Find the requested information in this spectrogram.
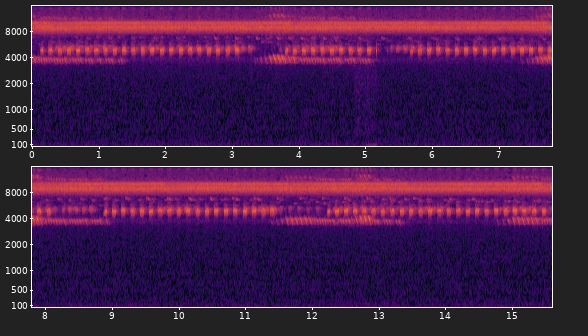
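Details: Autumn insects calling beside ripe, heavy-eared rice fields: rapid pulsed chirps in bursts of a few seconds with brief gaps, over a continuous high steady hiss of other insects and a faint low rumble.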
